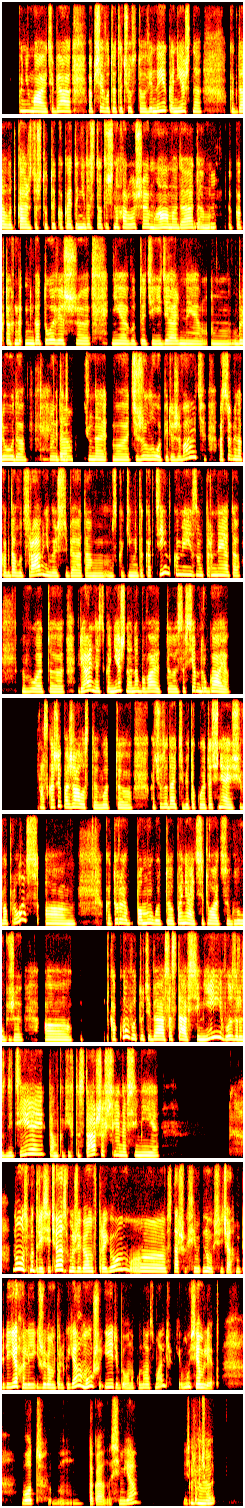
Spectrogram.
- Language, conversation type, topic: Russian, advice, Как научиться готовить полезную еду для всей семьи?
- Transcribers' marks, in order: tapping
